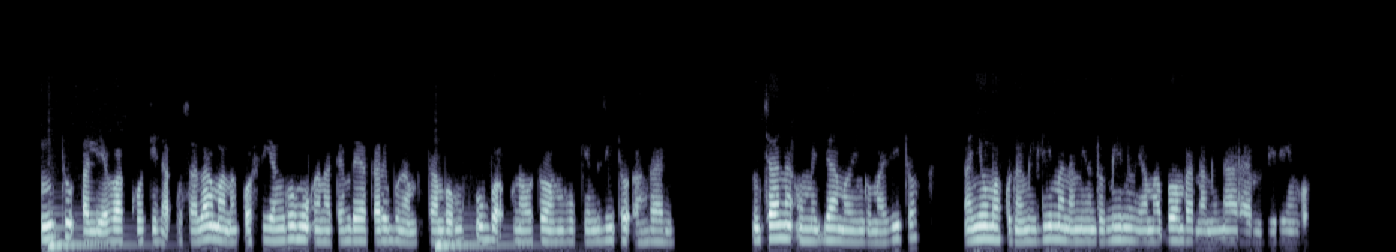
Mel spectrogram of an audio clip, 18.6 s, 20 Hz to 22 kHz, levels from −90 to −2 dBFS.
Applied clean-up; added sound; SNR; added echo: none; Bowed string instrument; 12 dB; none.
